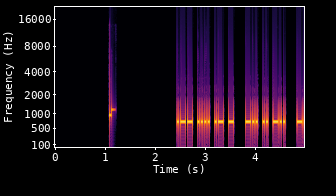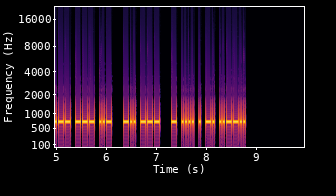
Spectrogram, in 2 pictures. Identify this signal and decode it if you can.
Morse code, heard as a keyed tone, about 34 wpm, 700 Hz. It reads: WHAT DID YOU DO THEN?
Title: Sentences from Top 100 Words 35wpm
